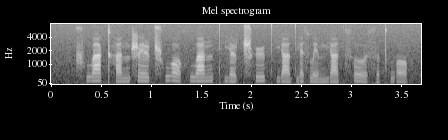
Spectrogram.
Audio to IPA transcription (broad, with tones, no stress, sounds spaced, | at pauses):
ʈ͡ʂʰ w ä˥ kʰ a˧˥ n ʂ e˥ ɪ̯ ʈ͡ʂʰ w ɔ˥˩ x w a˥ n t̪ʰ j ɛ˧˥ ʈ͡ʂʰ ɻ̩˥ t̪ʰ j ä˨˩ t̪ j ɛ˦ s w e˩ ɪ̯ m j ä˨˩ t͡sʰ o˥˩ ʊ̯ s ɤ˩ t̪ʰ w ɔ˥˩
